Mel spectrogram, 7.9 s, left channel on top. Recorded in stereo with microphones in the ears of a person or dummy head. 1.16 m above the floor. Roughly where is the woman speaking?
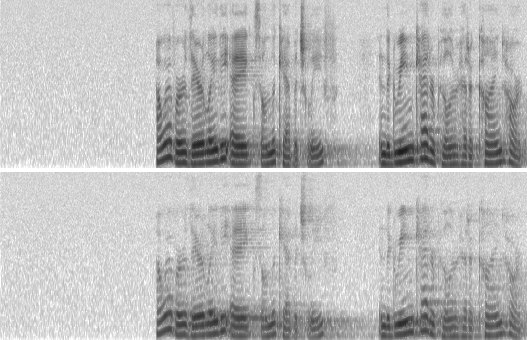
Left.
